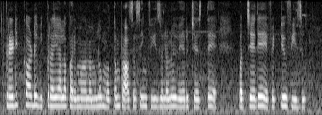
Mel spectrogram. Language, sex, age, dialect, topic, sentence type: Telugu, female, 18-24, Central/Coastal, banking, statement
